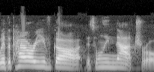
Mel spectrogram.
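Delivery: ordinary talk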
